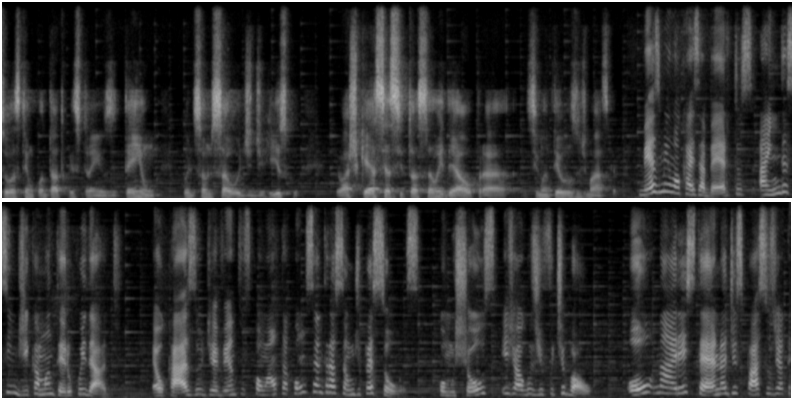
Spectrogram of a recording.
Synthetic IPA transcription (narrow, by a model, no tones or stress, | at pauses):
pesoɐst̪ẽj̃ũkõnt̪at̪ʊkõɪst̪ɾɐ̃ɲʊzɪt̪ẽj̃ũ | kõd͡ʒɪ̥isɐ̃w̃d͡ʒɪsaud͡ʒɪd͡ʒɪhiskʊ | ewaʃʊ̥kɪɛsɐɛɐsit̪uasɐ̃w̃id̪eawpɾɐ̰sɪmɐ̃nt̪eɾuzʊd͡ʒɪmaskɐɾɐ | mezmʊẽj̃lokajzabɛɾt̪ʊsaĩnd̪ɐsɪĩd͡ʒikɐmɐ̃nt̪eɾʊkujd̪ad̪ʊ | ɛʊkazʊd͡ʒɪevẽnt̪ʊskõw̃awt̪ɐkõsẽnt̪ɾasɐ̃w̃d͡ʒɪpesowɐs | kõmʊʃowsɪʒɔɡʊzd͡ʒɪfut͡ʃibɔw | ownɐaɾʲjɐɪst̪ɛɾnɐd͡ʒɪɪspasʊzd͡ʒɪat̪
